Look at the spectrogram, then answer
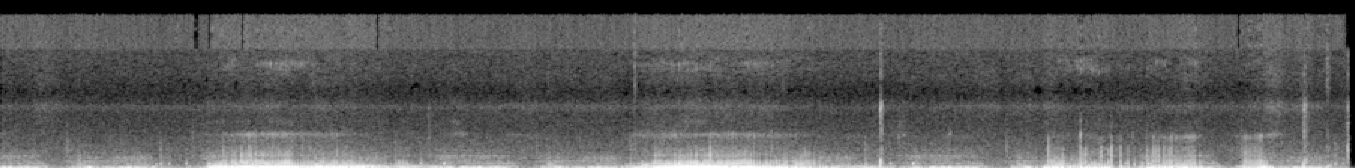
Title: I'm not snoring😴😴😴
